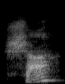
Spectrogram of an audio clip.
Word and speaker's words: chatte: the t at all, and chat, we do hear the t, right? The spelling gives it away. T, right? T-E at the end lets us know we need to pronounce t.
